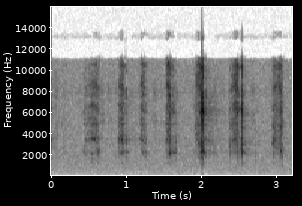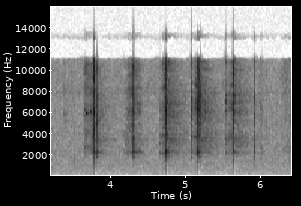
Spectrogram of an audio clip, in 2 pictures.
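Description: Fingers twist the knurled metal screw-lock sleeve along the gate threads of a dark solid metal climbing carabiner held close in both hands. About fifteen short, irregular bursts of bright, grinding, ratchet-like metal clicking come through, each dying away almost instantly with no low-end weight.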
